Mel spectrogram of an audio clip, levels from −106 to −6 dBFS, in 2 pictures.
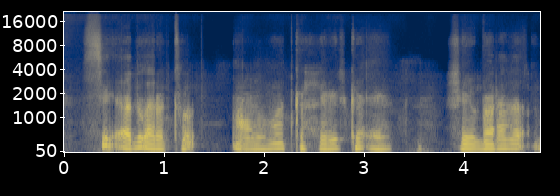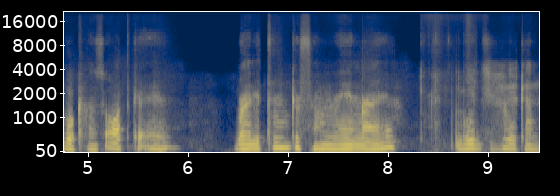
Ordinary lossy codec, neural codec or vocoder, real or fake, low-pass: none; codec, 44.1 kHz, 2.6 kbps, DAC; fake; 19.8 kHz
